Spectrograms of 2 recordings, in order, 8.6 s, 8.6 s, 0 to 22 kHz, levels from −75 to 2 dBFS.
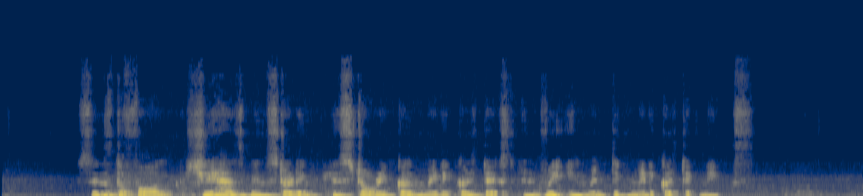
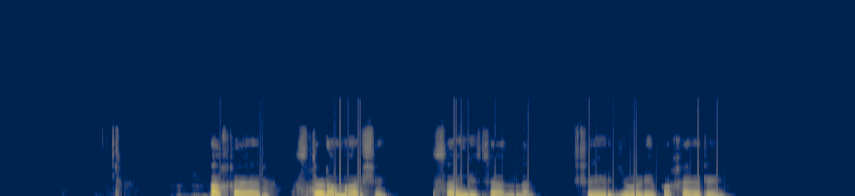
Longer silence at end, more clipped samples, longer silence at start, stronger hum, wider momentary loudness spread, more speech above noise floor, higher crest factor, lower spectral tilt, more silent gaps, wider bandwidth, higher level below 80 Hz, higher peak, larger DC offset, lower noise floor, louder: second, 0.5 s vs 1.3 s; neither; second, 0.85 s vs 1.15 s; neither; second, 9 LU vs 17 LU; second, 35 dB vs 56 dB; second, 16 dB vs 24 dB; about the same, -7.5 dB/octave vs -7.5 dB/octave; neither; about the same, 11 kHz vs 10 kHz; about the same, -46 dBFS vs -50 dBFS; about the same, -2 dBFS vs 0 dBFS; neither; second, -50 dBFS vs -78 dBFS; first, -17 LUFS vs -22 LUFS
